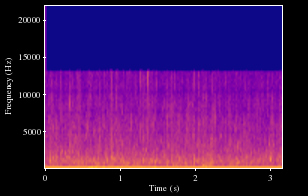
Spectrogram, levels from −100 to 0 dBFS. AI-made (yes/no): no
